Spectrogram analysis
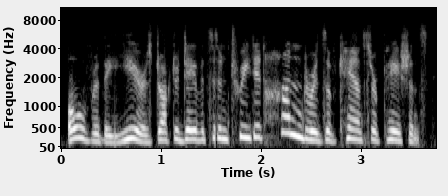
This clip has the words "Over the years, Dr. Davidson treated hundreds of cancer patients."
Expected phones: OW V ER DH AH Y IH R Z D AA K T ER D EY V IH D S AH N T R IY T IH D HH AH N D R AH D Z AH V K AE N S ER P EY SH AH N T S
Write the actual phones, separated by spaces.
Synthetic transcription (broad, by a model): OW V ER DH AH Y IH R Z D AA K T ER D EY V IH D S AH N T R IY T IH D HH AH N D R AH D Z AH V K AE N S ER P EY SH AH N T S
